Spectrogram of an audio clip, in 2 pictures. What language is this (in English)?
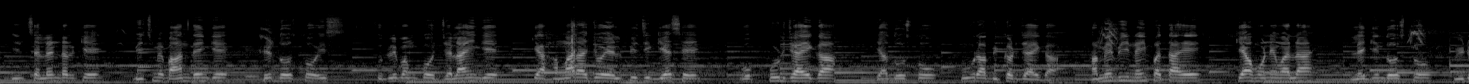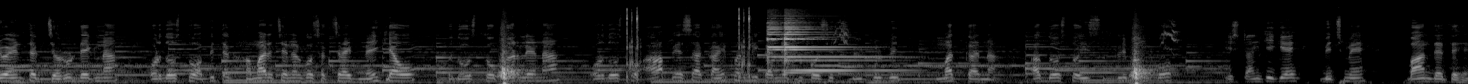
Hindi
